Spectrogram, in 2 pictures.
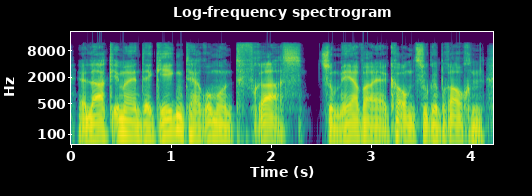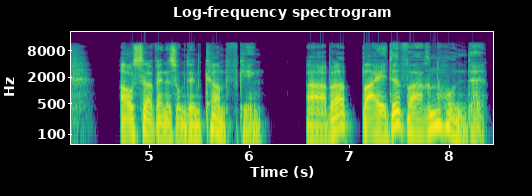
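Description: A man narrating a fantasy audiobook in the first person, telling the story in an expressive, unhurried way. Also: deep voice, no echo, studio quality.

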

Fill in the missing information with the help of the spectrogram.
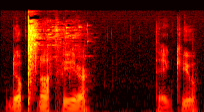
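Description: This Minecraft building channel host, a young man with an Arabic accent, takes it slowly while commenting casually on his build in a mid-range voice. He's chatty and rambling, joking on the side and talking to himself, with background noise in the recording.

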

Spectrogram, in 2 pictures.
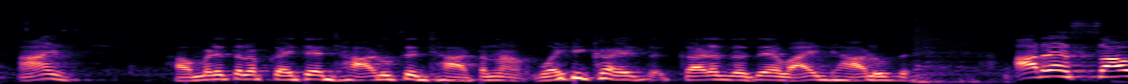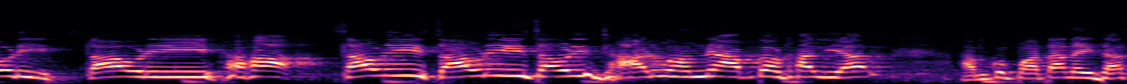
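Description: A man's voice: a little high, muffled recording. A man doing comic horror gameplay commentary, yelping and repeating words in panic and talking back to the game characters. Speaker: gaming commentator.

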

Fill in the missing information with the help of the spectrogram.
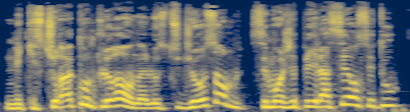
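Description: A man's voice: high voice, lively intonation, very fast, no echo, studio quality. A man playing an exasperated, duped young friend. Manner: exasperated, complaining. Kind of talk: comedy sketch acting.

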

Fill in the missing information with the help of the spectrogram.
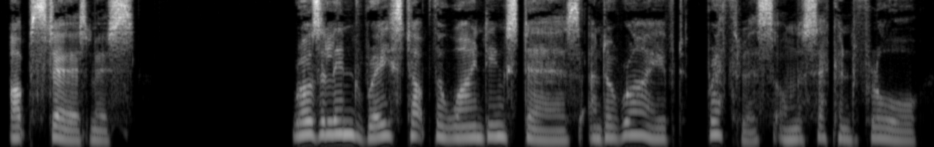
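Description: A man reading a period mystery novel aloud in measured, even audiobook narration. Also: high voice, no echo.

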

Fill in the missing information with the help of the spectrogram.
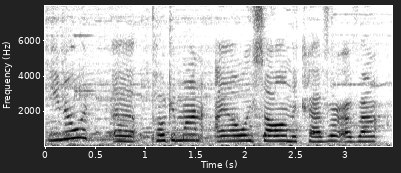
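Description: A woman co-hosts a game playthrough in a high, brisk voice, joking and rambling casually. Game music plays behind her during the casual gameplay chat.

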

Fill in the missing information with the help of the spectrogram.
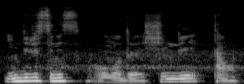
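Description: At home at night, a young male mobile football gamer gives casual live commentary in a husky, mid-pitched, sing-song voice at normal speed. Sleepy and grumbling, he sounds tired and irritable, snapping at his team and breaking into frustrated shouts at his players.

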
